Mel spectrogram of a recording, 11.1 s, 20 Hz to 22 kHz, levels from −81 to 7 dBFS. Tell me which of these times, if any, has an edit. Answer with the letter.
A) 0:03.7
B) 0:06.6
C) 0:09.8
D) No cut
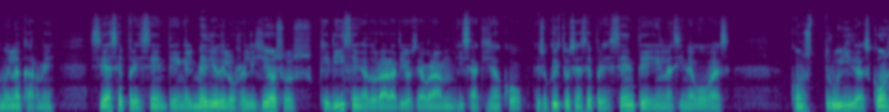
B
